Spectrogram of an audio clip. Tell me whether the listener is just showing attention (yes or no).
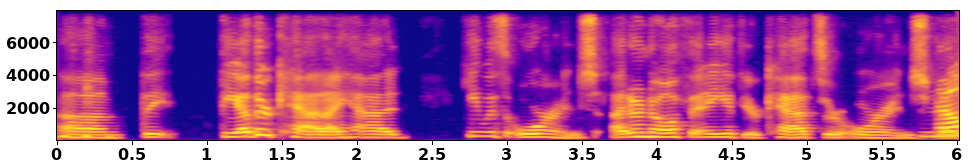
no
